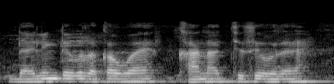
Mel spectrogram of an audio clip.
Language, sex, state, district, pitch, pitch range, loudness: Hindi, male, Maharashtra, Gondia, 130 Hz, 125-135 Hz, -18 LUFS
